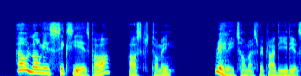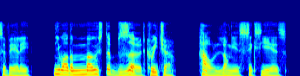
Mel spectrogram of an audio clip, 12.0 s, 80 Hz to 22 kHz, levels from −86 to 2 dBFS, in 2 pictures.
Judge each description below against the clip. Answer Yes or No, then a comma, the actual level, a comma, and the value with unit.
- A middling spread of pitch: No, wide, 8.2 semitones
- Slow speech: Yes, slow, 125 wpm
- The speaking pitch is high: No, low, 115 Hz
